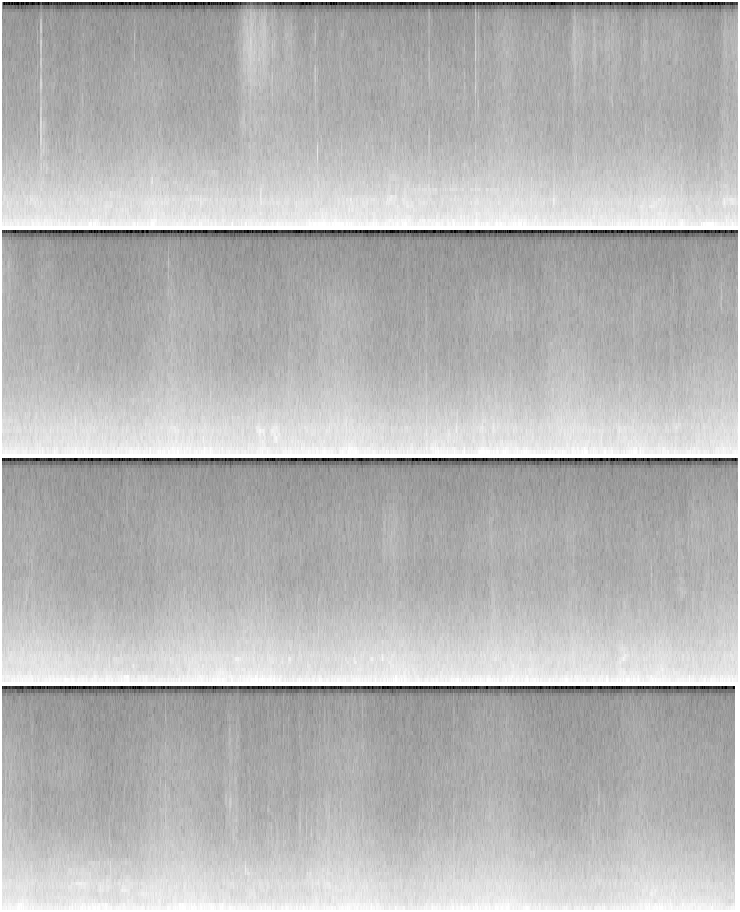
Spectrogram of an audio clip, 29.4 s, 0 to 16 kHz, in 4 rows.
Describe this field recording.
splashing waves, wind, people walking along the beach, talking, laughing, jogging. recorded with H2n, 2CH, handheld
